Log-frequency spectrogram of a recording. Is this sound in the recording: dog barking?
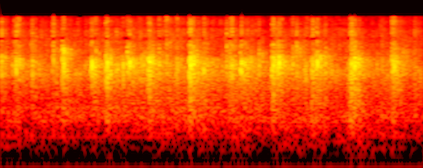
no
